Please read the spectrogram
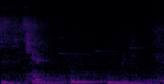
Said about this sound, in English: I'm gonna wash my hands.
